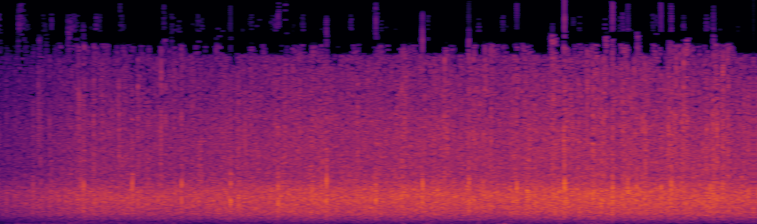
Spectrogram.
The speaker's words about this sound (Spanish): Por tercera oportunidad consecutiva, antes del partido, esta gran ovación allí en el Buesa Arena para Pablo Laso.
